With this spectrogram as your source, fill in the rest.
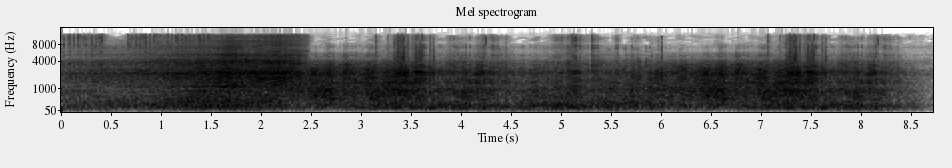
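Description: Sukhoi Su-30MKI fighter jet flying past, a loud, steady broadband engine roar sustained throughout with slight swells, no voices.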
